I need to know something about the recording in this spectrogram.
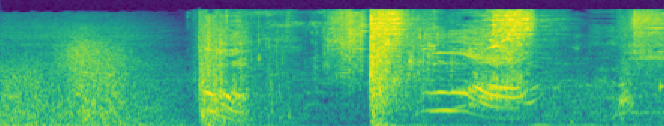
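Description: A blade strikes with a quick swish.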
